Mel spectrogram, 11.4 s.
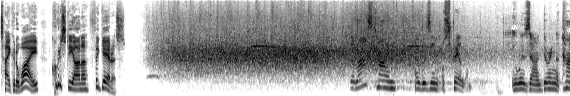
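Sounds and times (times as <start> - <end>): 
speech: 0.1 - 3.3, 7.0 - 9.6, 10.2 - 11.4
massive round of applause: 2.8 - 11.4.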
